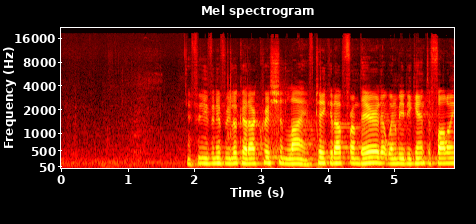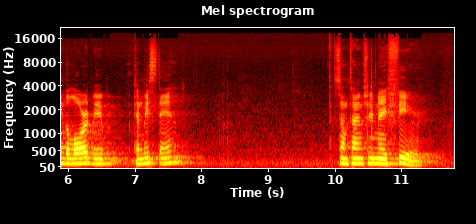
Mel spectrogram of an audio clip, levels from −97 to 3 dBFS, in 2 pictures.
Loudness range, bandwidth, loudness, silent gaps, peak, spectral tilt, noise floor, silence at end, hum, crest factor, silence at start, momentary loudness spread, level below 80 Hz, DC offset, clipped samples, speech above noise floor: 11 LU; 17.5 kHz; -19 LUFS; none; -2 dBFS; -7 dB/octave; -54 dBFS; 0.35 s; none; 18 dB; 1.9 s; 12 LU; -58 dBFS; under 0.1%; under 0.1%; 35 dB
